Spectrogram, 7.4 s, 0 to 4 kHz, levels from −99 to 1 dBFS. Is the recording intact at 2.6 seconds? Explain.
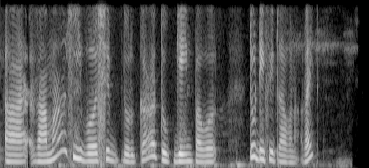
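No. At 2.6 seconds, as across the whole clip, the speech carries aliasing. The audio sounds like it was resampled from 48 kHz down to 8 kHz without an anti-alias filter, so energy above the 4 kHz folding point reflects back into the audible band at wrong pitches, roughly 20 dB below the speech. Sibilants turn gritty and metallic, with the spectrum running hard up to 4 kHz. Simple band-limiting would sound muffled but clean, not harsh.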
